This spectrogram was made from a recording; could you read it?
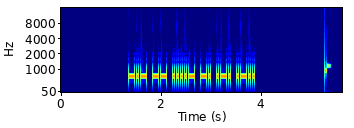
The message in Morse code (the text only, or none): KM4NRL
